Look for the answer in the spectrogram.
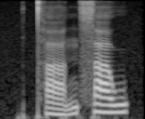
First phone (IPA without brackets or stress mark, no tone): t̪ʰ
